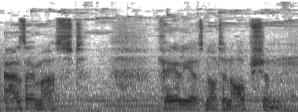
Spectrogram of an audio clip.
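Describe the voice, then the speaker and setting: An actor playing a grave, shrewd noble resistance leader in a fantasy game, with measured, formal, archaic speech. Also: male voice, medium pitch, lively intonation, over music, natural voice. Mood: firm, calculating. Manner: measured, stately, archaic phrasing.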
